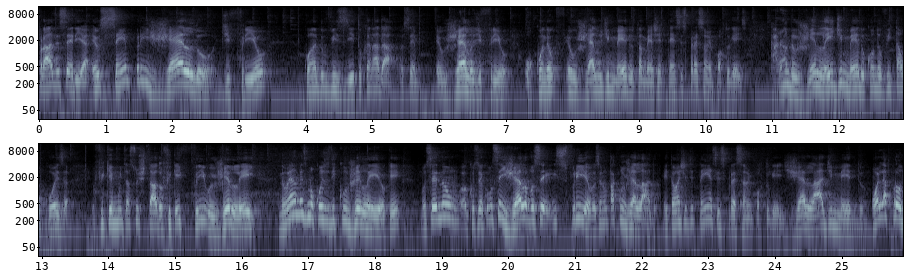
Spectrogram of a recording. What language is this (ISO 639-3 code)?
por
